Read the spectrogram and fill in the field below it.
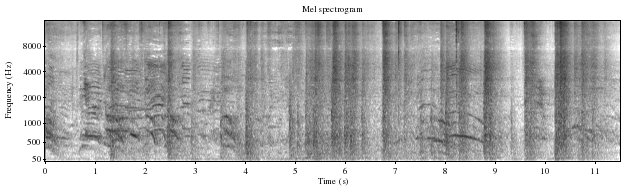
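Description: Chops and strikes smack on bare skin.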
